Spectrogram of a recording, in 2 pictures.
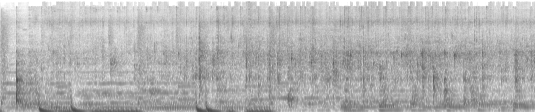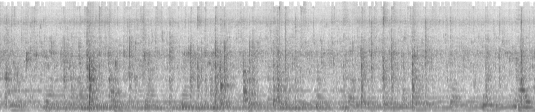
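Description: Curry leaves and green chillies frying in hot oil for capsicum rice. A dense, continuous crackling sizzle starts loud and near with a few heavier pops early on, then settles into a steady hiss.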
